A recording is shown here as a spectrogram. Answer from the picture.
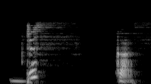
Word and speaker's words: discus: same meanings are different the first one is discuss see so that this is said loudly and the cuss is said softly because here it is a noun the discuss is a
